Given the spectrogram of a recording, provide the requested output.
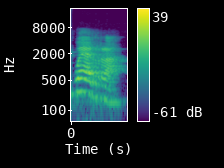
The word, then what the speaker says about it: guerra: Então, uma vez que a gente aprende esses sons, a pronúncia fica muito fácil, gente, tá? Então, vamos lá. O exemplo do gue vai ser guerra, guerra.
